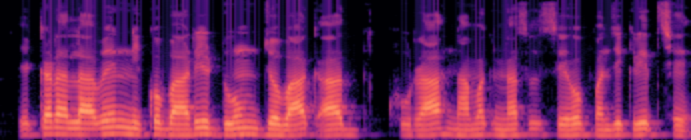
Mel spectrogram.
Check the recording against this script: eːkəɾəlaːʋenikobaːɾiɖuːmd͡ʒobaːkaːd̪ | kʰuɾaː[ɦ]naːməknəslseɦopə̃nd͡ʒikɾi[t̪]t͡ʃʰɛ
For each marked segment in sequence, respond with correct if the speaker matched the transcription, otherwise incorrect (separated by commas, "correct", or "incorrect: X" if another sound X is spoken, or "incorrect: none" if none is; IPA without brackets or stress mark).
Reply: correct, correct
